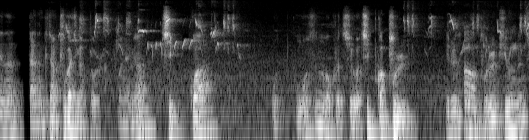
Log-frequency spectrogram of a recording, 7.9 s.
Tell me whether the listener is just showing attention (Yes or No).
Yes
